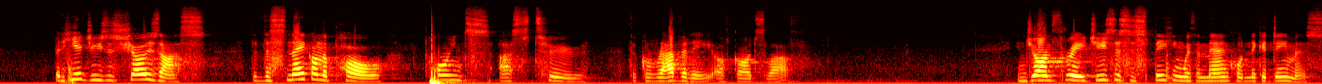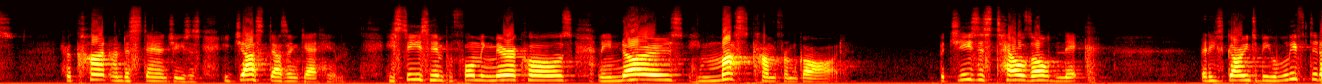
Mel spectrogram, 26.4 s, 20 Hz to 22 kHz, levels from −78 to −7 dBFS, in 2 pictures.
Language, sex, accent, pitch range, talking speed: English, male, Australian, 150-220 Hz, 145 wpm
